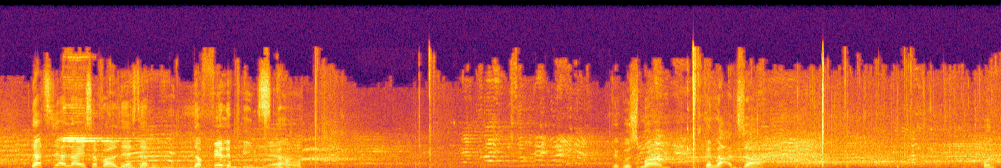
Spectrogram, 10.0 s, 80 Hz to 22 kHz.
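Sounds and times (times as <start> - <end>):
arena crowd background noise: 0.0 - 10.0.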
